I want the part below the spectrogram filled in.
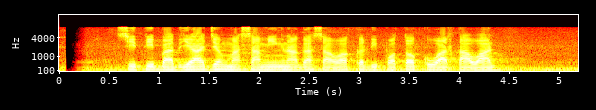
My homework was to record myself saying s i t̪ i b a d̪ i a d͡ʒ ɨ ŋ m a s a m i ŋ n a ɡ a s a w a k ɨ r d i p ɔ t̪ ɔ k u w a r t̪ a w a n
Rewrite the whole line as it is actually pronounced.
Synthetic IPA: s i t̪ i b a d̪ i a d͡ʒ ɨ ŋ m a s a m i ŋ n a ɡ a s a w a k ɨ r d i p ɔ t̪ ɔ k u w a r t̪ a w a n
